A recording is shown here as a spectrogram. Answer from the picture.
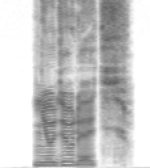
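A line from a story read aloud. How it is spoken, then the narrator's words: Bored peasant's voice. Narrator (Russian): скучным голосом промолвил странный крестьянин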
